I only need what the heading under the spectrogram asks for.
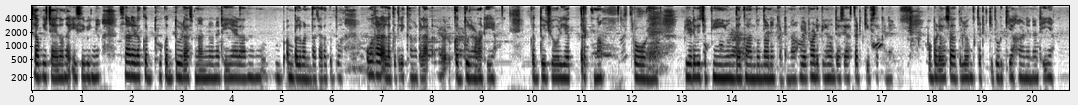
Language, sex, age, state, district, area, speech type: Dogri, female, 60+, Jammu and Kashmir, Reasi, rural, spontaneous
